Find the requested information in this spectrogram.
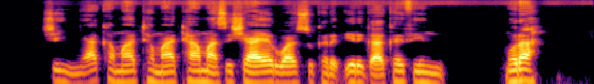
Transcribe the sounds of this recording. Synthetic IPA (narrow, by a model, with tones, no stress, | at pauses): ʃɪ˦ɲjaː˦kaː˨maː˦tʰa˨maː˦tʰa˨maː˨suː˦ʃaː˦jɐ˦rwaː˦su˨kɐ˨ɽɓi˦ɾɪ˨ɡaː˨kɐ˦ɸɪ˨n | mʊ˦ɾaː˦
